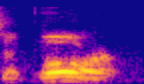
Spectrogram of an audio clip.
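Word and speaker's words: שבר: That word broken there in the Hebrew is pronounced shabar.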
